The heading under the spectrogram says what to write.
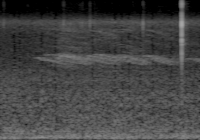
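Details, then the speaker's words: Handgun function check: the trigger is held back while the slide is cycled, then released, giving one crisp metallic click. This shows the trigger resets and the sear is working properly. "hear that click when that click goes off we know that this firearm is functioning properly the sear is working properly"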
